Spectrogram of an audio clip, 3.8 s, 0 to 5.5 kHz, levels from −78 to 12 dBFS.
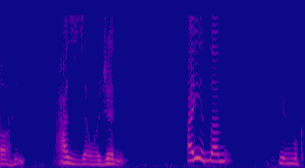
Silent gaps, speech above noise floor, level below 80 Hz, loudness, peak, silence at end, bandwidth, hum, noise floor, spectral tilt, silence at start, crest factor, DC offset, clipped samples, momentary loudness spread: none; 33 dB; -74 dBFS; -44 LUFS; -26 dBFS; 0 s; 5.2 kHz; none; -75 dBFS; -6 dB/octave; 0 s; 18 dB; under 0.1%; under 0.1%; 18 LU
